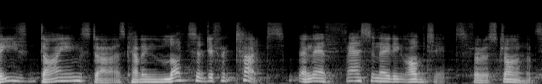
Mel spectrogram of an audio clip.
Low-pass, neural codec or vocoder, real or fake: 7.2 kHz; codec, 24 kHz, 1 kbps, SNAC; fake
